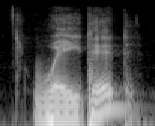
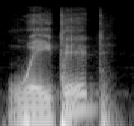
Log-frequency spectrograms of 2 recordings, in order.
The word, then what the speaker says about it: waited: precisando e aqui só pronuncio o e se antes dele tiver t ou d t de tat ou d de dado aqui no caso de waited waited needed aqui o sonhado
